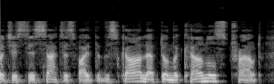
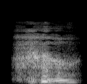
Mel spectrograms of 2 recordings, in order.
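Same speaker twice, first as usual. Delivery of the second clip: halting, stunned echo; stammered with rage. A narrator's reading. Enraged woman echoes the nurse's question, stammering. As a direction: stammer it, barely getting it out. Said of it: "she stammered".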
